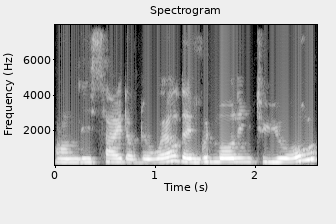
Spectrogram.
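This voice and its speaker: A woman speaks in a French accent. Her tone is dark and mellow. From France. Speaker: company founder. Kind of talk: webinar testimony.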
